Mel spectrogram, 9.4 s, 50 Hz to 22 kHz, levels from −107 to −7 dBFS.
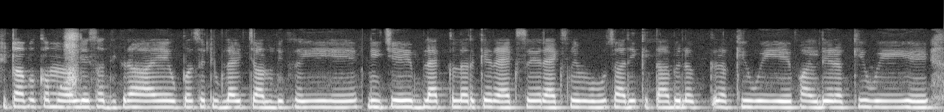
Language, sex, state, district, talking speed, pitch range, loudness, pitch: Hindi, female, Uttarakhand, Tehri Garhwal, 210 wpm, 220-230 Hz, -14 LUFS, 225 Hz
